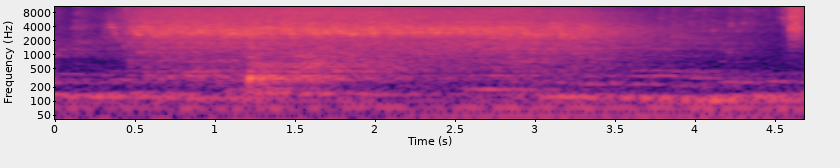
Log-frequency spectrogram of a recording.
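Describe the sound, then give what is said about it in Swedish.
A Turkish hammam master sings and pours water steadily over the body of a person lying on a mosaic bed in a hammam at 40 degrees heat, a broad rushing wash of water lasting several seconds, with a brief louder splash near the start and low murmuring tones underneath. “…, den turkiska hammammästaren, sjunger och häller vatten över min kropp”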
